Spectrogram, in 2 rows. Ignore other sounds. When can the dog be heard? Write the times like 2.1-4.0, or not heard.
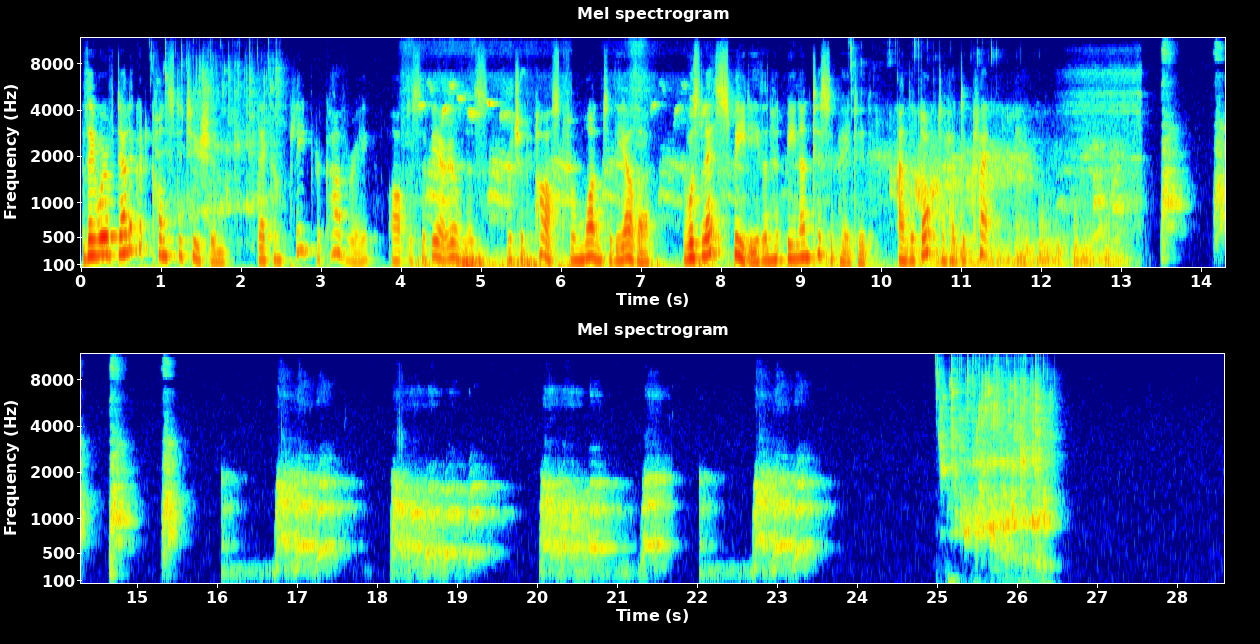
12.2-23.6.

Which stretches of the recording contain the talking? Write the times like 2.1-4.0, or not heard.
0.0-11.3.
